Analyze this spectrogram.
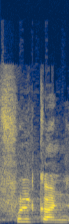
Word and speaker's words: phulka: அது actually spelling வந்து PHULKAன்னு வரும். ஆனால் ப்ரொனவுன்ஸ் வந்து ஃபுல்கான்னு சொல்கிறாங்க.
